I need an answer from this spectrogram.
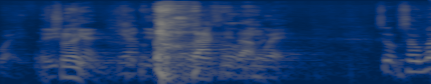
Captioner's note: coughs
